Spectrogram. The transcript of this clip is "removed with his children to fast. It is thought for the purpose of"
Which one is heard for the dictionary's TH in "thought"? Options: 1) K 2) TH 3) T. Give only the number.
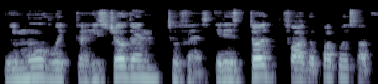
3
